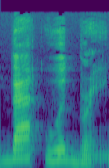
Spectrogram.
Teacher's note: That ficou até meio cortadinho mesmo. That, ok? Nem chegou a ter o T.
